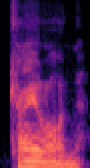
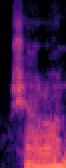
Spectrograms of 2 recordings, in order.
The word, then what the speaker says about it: Chiron: manager Lance Reddick as Chiron Sharon as some people say I'm trying to pronounce it in the original Greek as if I'm a scholar um I want to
